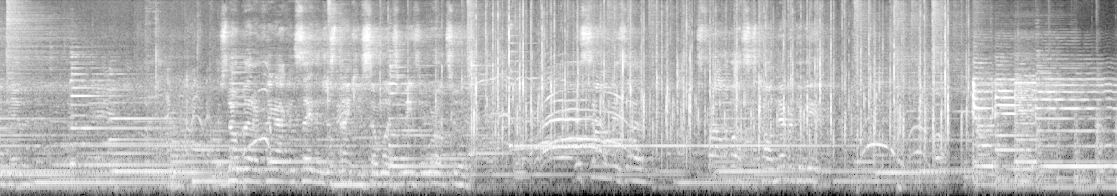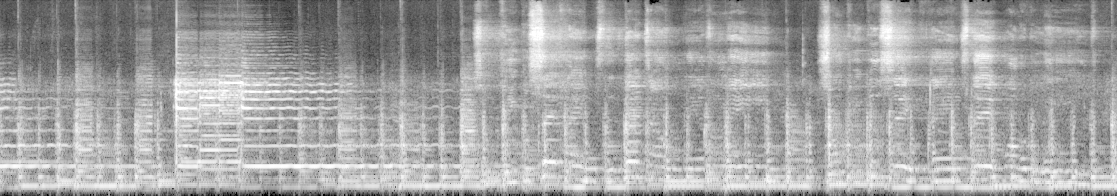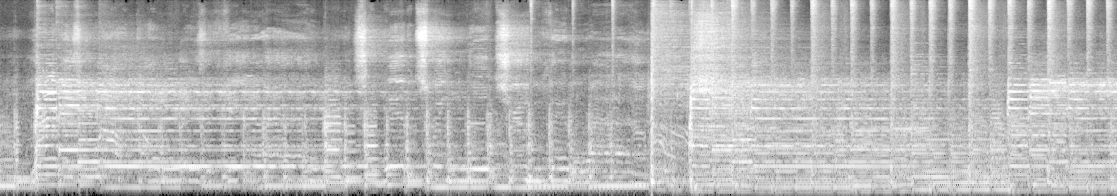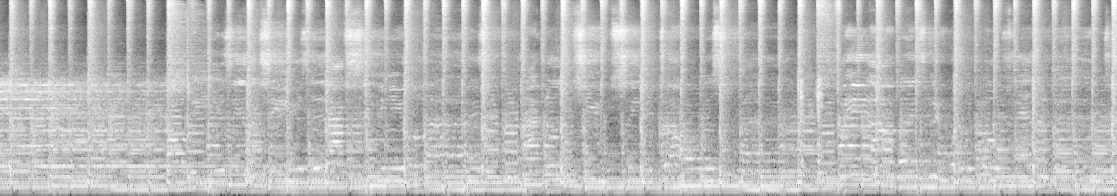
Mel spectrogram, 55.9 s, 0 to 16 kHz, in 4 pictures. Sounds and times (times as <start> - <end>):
Music: 0.0 - 55.8
Speech: 2.5 - 5.9, 7.2 - 10.4.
